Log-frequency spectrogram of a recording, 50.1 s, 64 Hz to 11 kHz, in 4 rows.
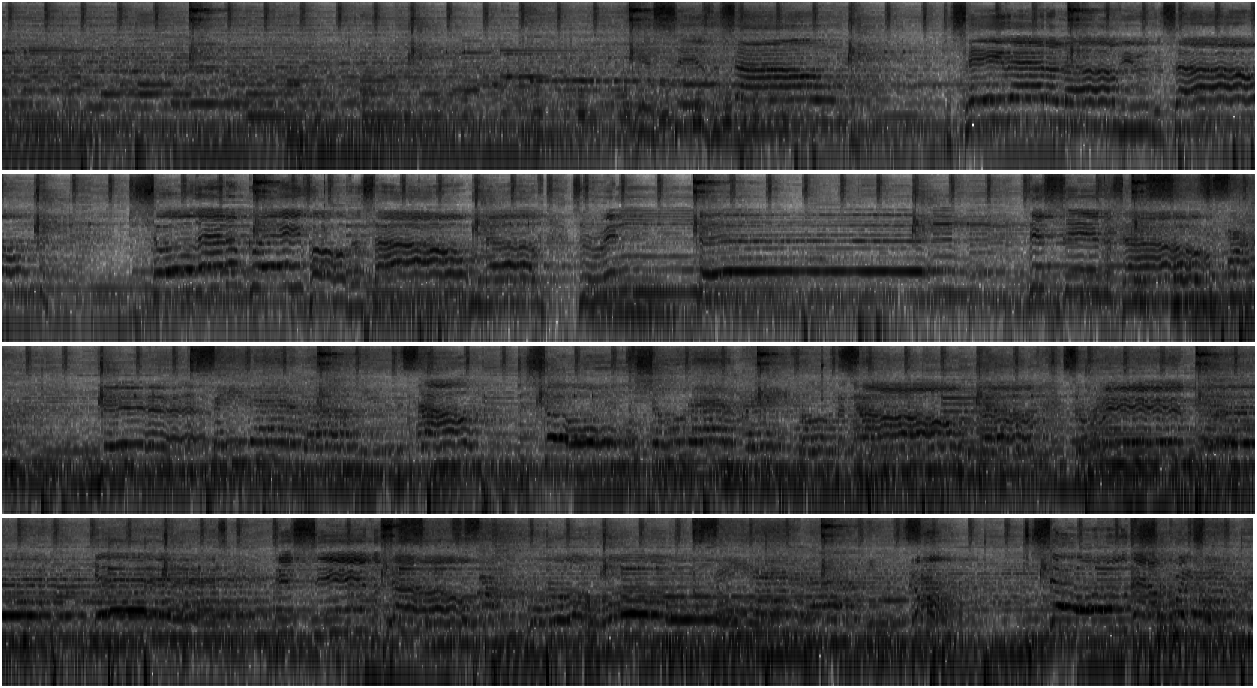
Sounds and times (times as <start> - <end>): Music: 0.0 - 50.1.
